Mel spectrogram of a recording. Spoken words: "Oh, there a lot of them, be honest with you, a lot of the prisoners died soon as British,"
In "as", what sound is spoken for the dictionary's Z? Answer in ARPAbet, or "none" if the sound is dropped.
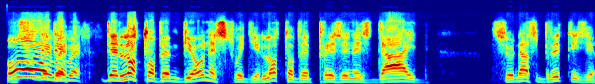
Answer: S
